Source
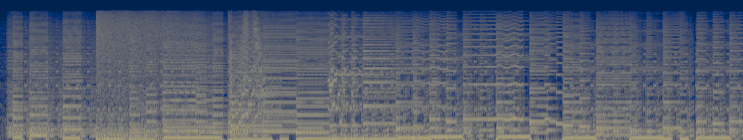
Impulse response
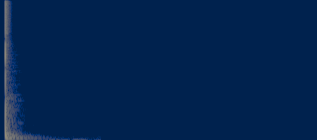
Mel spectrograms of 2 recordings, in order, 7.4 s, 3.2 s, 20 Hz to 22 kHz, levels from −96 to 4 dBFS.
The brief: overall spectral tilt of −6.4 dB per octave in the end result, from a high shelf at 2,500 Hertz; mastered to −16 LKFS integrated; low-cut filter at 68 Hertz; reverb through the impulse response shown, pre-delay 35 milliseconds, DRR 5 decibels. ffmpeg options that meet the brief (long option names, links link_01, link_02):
-filter_complex "[0:a]highpass=68,highshelf=frequency=2500:gain=-7.5,asplit=2[link_01][link_02];[1:a]atrim=start_sample=2205,adelay=35[link_03];[link_02][link_03]afir=irnorm=-1:irlink=0,volume=-7dB[link_04];[link_01][link_04]amix=inputs=2:normalize=0,volume=12.5dB"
